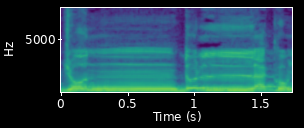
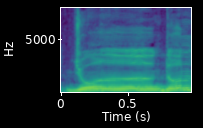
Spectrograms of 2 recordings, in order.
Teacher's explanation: Tak dengung. Jundul lakum, jangan jundun naik ke hidung, tak ada. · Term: idgham bila gunnah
